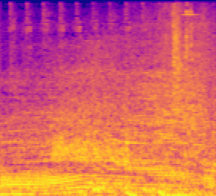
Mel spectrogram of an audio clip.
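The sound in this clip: Loud, continuous engine roar of a vehicle accelerating along sand dunes, a dense, steady drone that fills the whole stretch without a break.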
